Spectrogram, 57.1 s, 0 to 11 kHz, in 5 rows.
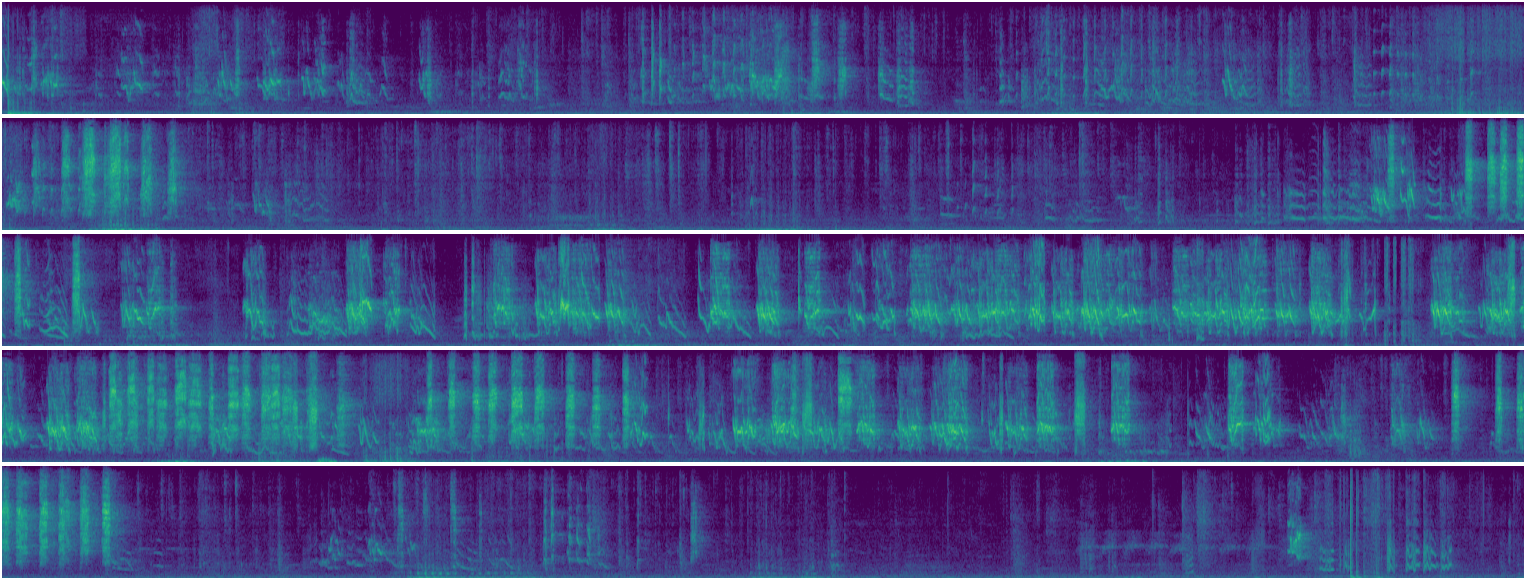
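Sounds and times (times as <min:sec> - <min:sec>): budgerigars chattering: 0:25.1 - 0:43.9.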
